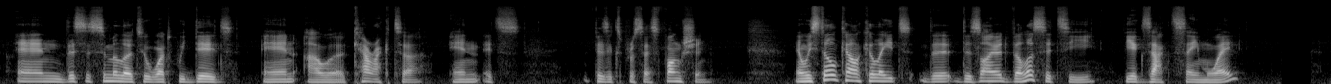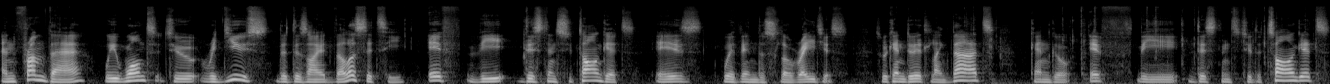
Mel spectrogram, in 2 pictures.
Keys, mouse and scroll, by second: 9.1 Down, 19.7 ctrl+Return, 24.0 Return, 24.2 Up, 24.7-26.6 typing.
